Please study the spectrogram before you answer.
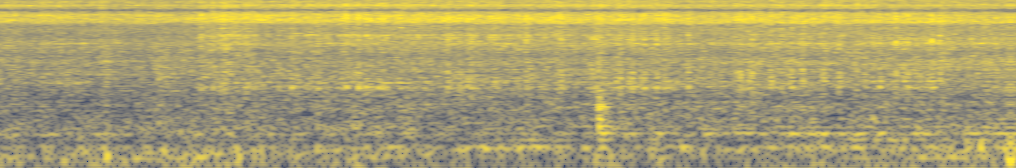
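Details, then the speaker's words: Old Gutzold model locomotive from eBay, run on an H&M Duet controller: small motor buzzing with a rough, gritty gear whine at steady speed; gears noisy, suspected to need oil. "It's also got a bit of a, obviously you could hear it had a bit of a noise, but the gears, possibly I can take these off."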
